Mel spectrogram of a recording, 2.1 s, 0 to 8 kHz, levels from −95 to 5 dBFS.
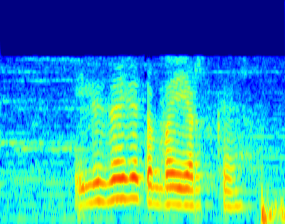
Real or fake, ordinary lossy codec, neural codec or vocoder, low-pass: real; AAC, 16 kbps; none; 7.2 kHz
